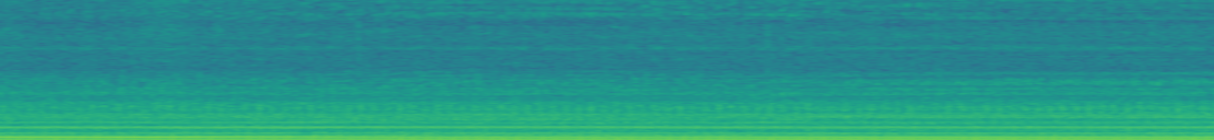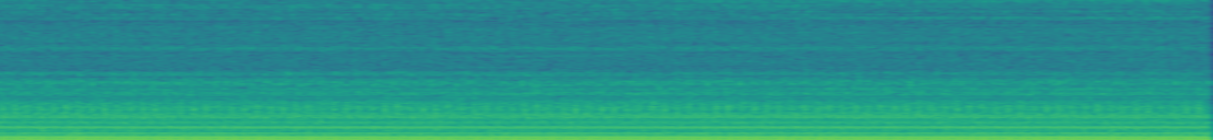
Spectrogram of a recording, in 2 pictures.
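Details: Nebulizer compressor running as white noise for sleep: steady, loud mechanical hum with fast, even pulsing throughout; nebulizer running.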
